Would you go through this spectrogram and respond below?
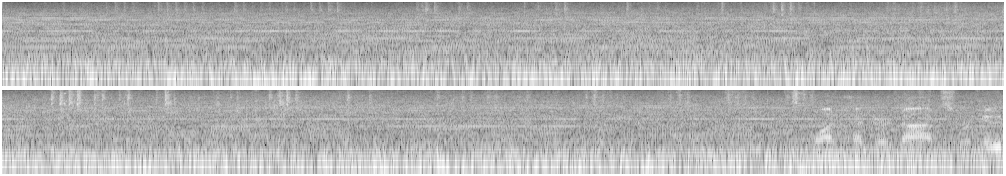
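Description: Airliner jet engines spooling to takeoff thrust in a flight simulator on a runway, a loud steady broadband roar and whine filling the whole stretch, with a voice speaking over it.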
